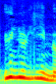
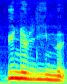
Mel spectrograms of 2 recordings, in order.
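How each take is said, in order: First: Crié, plus fort et plus aigu; le cri monte, elle exige; ordre crié. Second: Ordre pressant, un peu plus fort. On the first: (la mère crie son ordre au domestique, montant en force) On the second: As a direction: exige la lime sans attendre. (la mère ordonne au domestique, d'un ton pressant) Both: A narrator's reading. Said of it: "ordonna-t-elle au domestique".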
